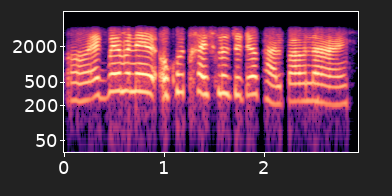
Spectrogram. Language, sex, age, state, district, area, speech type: Assamese, female, 18-30, Assam, Barpeta, rural, conversation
